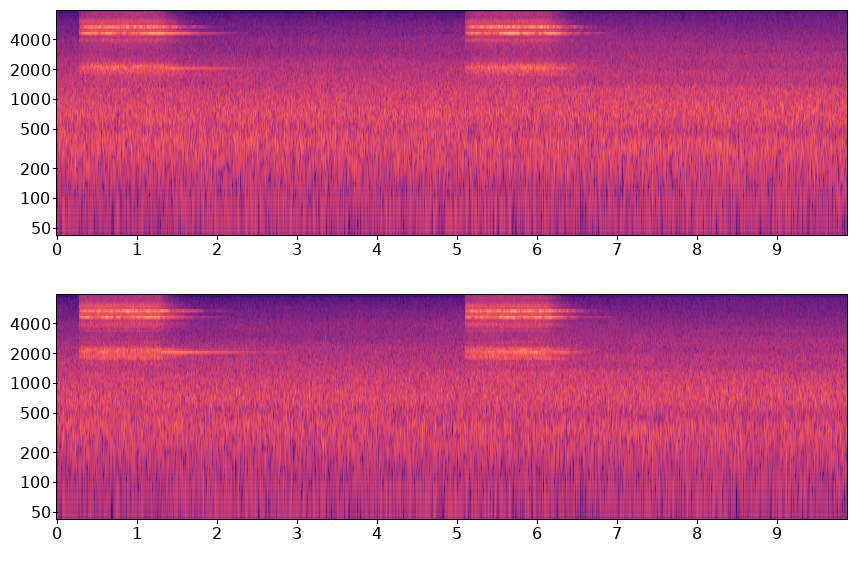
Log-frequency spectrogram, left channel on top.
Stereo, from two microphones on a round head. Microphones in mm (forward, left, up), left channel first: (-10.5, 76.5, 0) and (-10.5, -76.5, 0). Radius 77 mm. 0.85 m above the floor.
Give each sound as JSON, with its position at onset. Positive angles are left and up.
{"t": 0.3, "sound": "a phone ringing", "side_deg": -35, "distance_m": 1.1}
